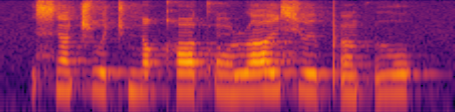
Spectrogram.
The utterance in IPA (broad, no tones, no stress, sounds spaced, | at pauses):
ɕ ã t͡ʃ ð ə t͡ʃ ɲ ɤ qʰ œ kʼ õ ɹ a e̯ ɕ ʏ e̯ pʼ œ̃ pʼ ɯ o̯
